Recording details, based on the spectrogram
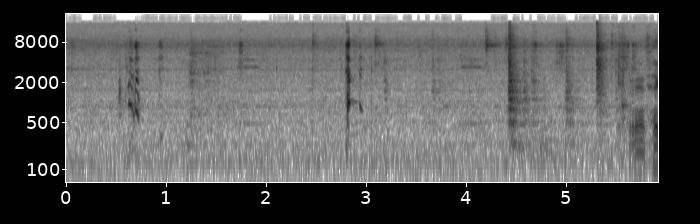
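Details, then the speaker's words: Two small animals hiccuping at the same time, like a squeaky toy: several brief, sharp, squeaky bursts at irregular intervals over quiet background. "all right we have the pilings doing dueling hiccups here alex there we go and colin sounds like a dog with a squeaky toy"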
